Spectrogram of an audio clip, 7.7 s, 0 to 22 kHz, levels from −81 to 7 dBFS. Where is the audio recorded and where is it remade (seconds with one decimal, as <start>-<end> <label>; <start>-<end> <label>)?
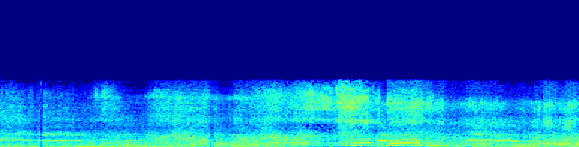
0.0-1.6 recorded; 1.6-3.6 remade; 3.6-7.7 recorded

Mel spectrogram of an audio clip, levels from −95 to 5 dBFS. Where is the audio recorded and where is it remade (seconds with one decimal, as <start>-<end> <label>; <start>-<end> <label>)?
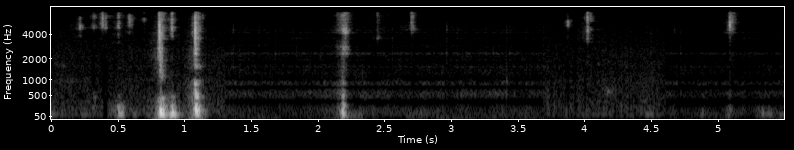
0.0-1.3 recorded; 1.3-3.7 remade; 3.7-4.6 recorded; 4.6-5.5 remade

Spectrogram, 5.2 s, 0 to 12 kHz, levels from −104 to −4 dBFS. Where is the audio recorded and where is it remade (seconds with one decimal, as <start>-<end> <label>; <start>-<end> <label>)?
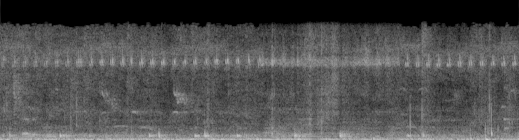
0.0-2.6 recorded; 2.6-4.0 remade; 4.0-5.2 recorded

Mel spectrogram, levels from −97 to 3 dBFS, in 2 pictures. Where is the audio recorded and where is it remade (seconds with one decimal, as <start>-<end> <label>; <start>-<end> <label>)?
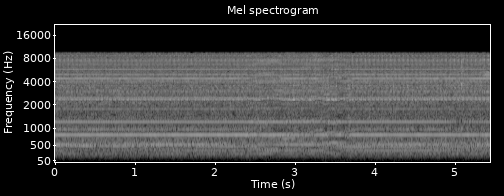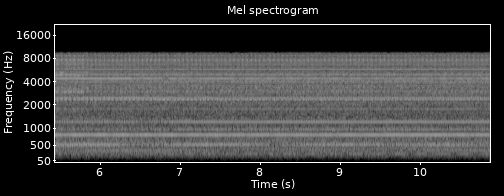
0.0-2.4 recorded; 2.4-3.7 remade; 3.7-10.9 recorded

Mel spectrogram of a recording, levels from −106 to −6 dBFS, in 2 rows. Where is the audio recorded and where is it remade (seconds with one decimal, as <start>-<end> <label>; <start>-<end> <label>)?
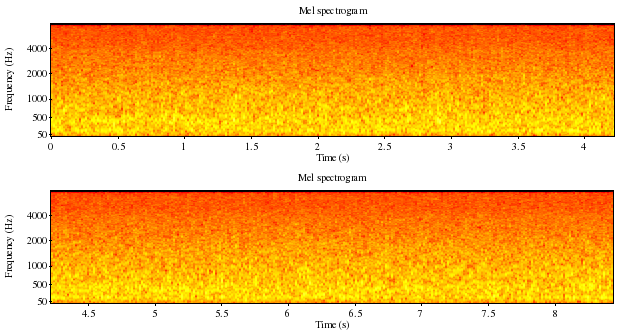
0.0-8.4 recorded

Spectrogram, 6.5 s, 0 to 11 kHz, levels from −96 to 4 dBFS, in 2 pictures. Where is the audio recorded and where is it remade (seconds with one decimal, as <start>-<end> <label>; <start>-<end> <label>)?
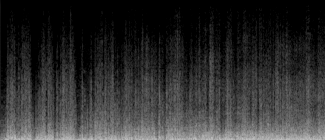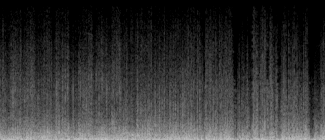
0.0-1.3 recorded; 1.3-5.1 remade; 5.1-6.5 recorded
